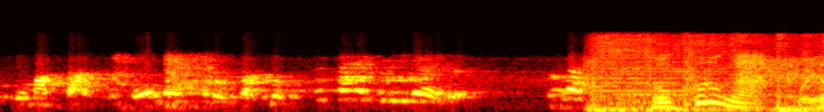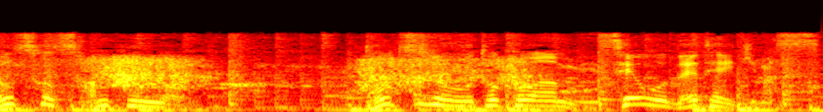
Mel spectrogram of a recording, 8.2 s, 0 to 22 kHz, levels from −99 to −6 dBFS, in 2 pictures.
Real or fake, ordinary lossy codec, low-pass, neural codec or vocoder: real; Opus, 32 kbps; 7.2 kHz; none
